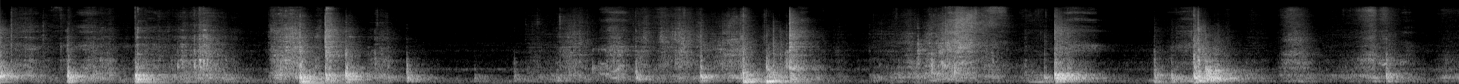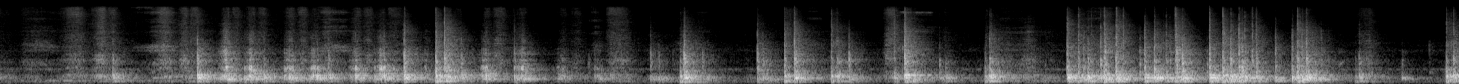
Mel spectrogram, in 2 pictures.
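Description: A plastic paint tub and its thin metal wire handle being pulled and knocked about by a baby on a tiled floor: irregular knocks, rattles and scrapes of plastic and wire.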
